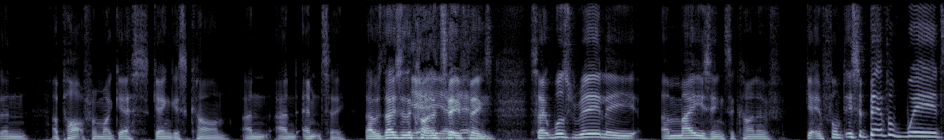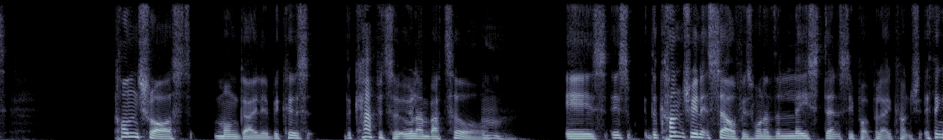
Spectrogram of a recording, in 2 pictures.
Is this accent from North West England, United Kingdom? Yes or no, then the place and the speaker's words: no; Crawley, South East England, United Kingdom; I was born in Crawley, but gone to Sri Lanka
